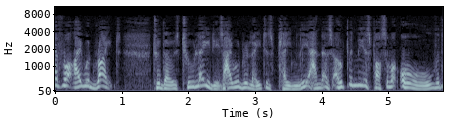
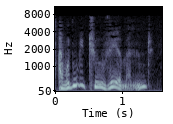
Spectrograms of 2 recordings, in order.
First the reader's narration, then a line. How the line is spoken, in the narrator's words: said Agnes gently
